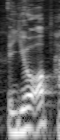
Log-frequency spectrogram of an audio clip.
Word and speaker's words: Joop: Joop heißt der, das Rote von Joop. Joop. Nee, Joop heißt der, ne? – Achso, ja, okay. – Falsche Betonung.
